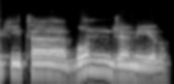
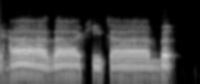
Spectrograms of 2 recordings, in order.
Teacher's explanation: I only pronounce the tanween, the extra noon, when I'm continuing on to the next word. If I stop, I don't pronounce the tanween.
